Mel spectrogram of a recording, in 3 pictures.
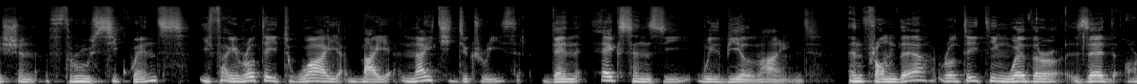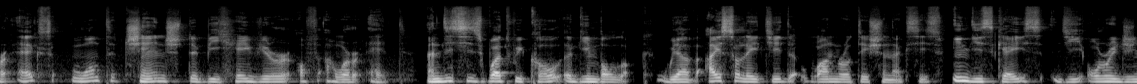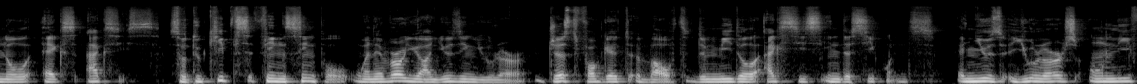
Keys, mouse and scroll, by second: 1.8 click, 2.9 click, 5.2 a, 5.5 alt+r, 6.1 a, 6.3 a, 6.8 middle click, 7.1 click, 8.2 click, 10.4 click, 12.5 click, 13.6 click, 15.8 click, 17.2 click, 20.2 middle click, 21.2 a, 22.0 alt+r, 22.8 middle click, 23.7 a, 23.8 a, 24.9 click, 26.8 click, 28.4 middle click, 29.3 h, 30.2 click, 31.7 click, 33.6 click.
